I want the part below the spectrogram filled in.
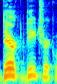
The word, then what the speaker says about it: Derek Dietrich: I got Derek Dietrich with me.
